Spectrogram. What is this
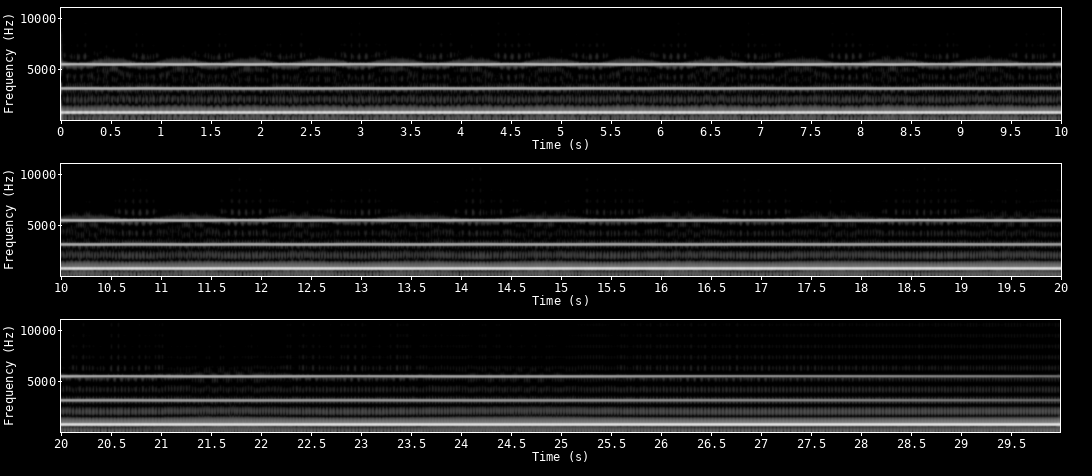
Long stereo sine wave intended as a bell pad created with Cool Edit. File name indicates pitch/octave.
bell, pad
